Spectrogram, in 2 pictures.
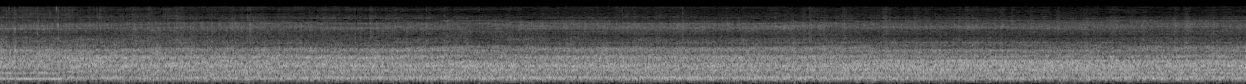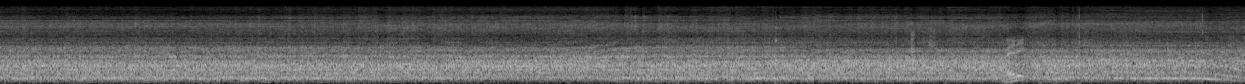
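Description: Countertop blender running steadily at full speed, puréeing raw cashews with water and seasonings into a smooth liquid.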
